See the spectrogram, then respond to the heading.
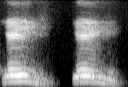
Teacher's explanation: sound like a ae so a sound and e sound so it should be like a single sound a sound glides to e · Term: diphthong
